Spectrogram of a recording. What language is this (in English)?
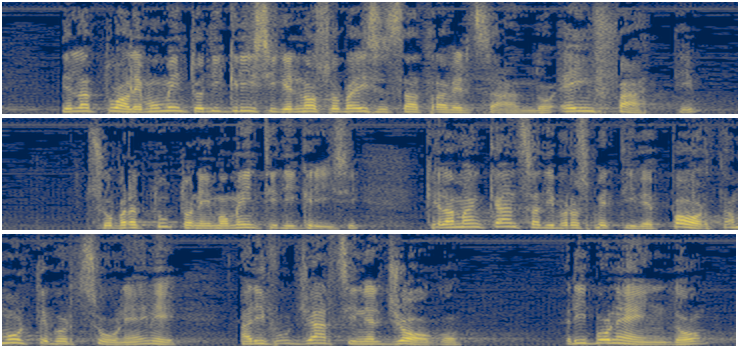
Italian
